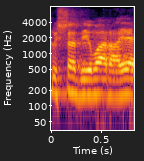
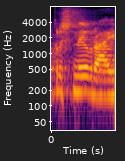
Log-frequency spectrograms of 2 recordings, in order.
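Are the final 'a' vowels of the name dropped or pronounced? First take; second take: pronounced; dropped. First: Each name part ends with a full 'a' vowel. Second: Each name part ends without a final vowel. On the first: "बार बार मैं कृष्णदेवा राया ऐसे नहीं पढ़ूंगा" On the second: "कृष्णदेव राय ही पढ़ दूंगा"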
